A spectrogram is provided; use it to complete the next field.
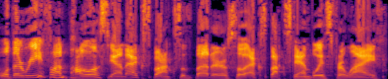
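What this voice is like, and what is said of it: Imitates a gaming fanboy's voice. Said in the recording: “that was a really good impression”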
